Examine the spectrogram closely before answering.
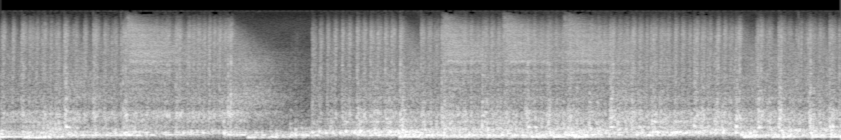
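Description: College marching band playing: brass holds low sustained notes under a drumline's rapid, continuous drum strokes. The high end thins briefly about three seconds in.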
